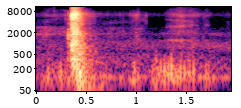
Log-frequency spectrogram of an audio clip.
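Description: The door of a 1973 Chevy Caprice hardtop with a 400 engine is shut with one solid, close thump, then quiet background.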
